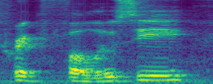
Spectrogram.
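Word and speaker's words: Kricfalusi: I mean, John, his last name probably gets massacred a lot, so I think they call him John K because it's pronounced Crick Falusi. – Yeah, Chris Falusi. – I've always heard Chris Falusi.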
